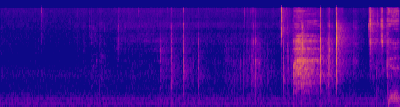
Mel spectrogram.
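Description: Drinking from a plastic soda bottle: soft scattered clicks of swallowing and bottle handling, then a loud breath out about four seconds in.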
